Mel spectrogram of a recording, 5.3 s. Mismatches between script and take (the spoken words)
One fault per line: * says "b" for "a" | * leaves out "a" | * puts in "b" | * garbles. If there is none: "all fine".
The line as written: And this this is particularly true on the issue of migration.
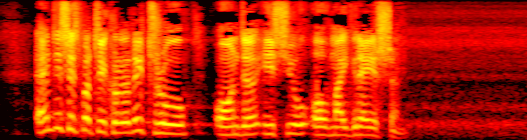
* leaves out "this"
